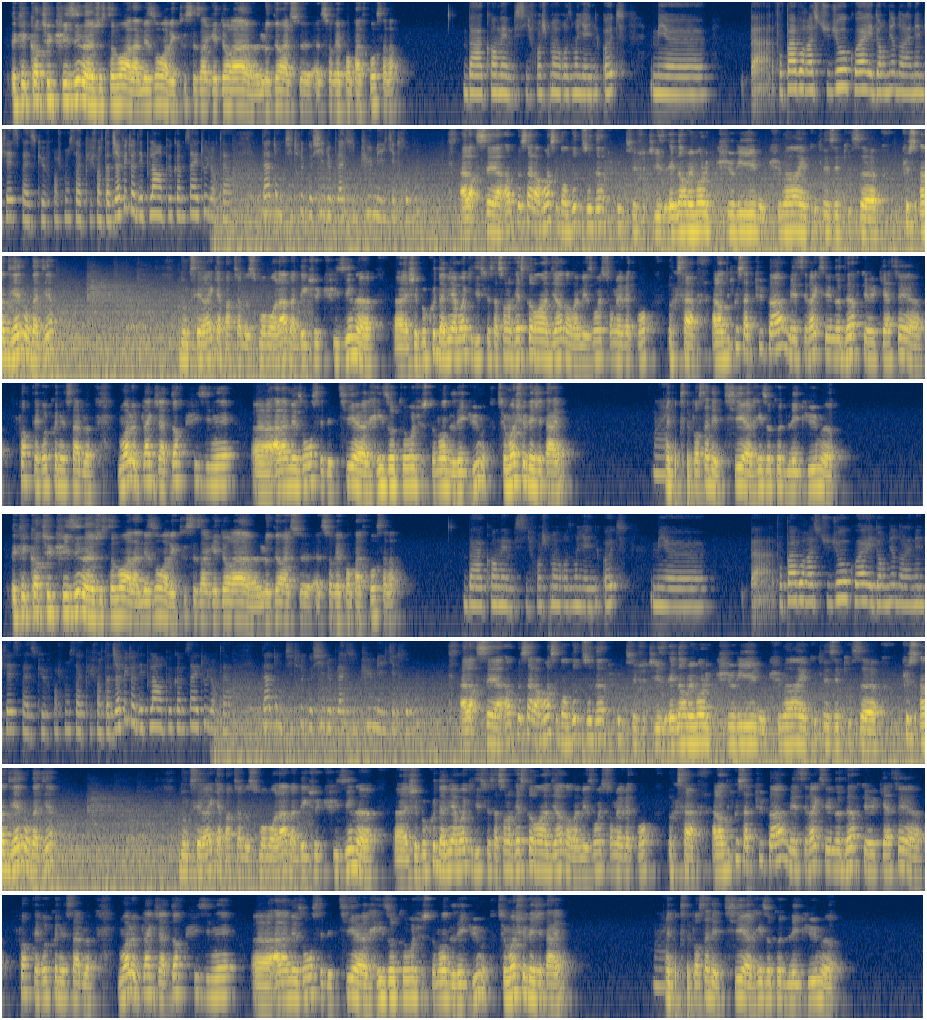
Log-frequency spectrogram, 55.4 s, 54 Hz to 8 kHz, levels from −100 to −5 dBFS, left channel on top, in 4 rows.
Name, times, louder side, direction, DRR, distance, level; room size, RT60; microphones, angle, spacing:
voice 1, 0.1-5.9 20.7-27.1 27.4-28.5 30.3-33.3 33.6-37.4 37.7-41.5 41.8-45.0 45.3-50.0 51.5-54.0, left 2 dB, 25° left, 0.7 m, -22 dB
voice 2, 6.9-9.3 9.7-10.6 11.2-17.3 17.7-20.2 30.5-30.8 38.6-38.7 51.3-51.6, left 3 dB, 90° left, 0.8 m, -32 dB
sound 1, 17.0-32.4, left 3 dB, 60° left, 0.6 m, -36 dB
10.0 x 5.4 x 4.0 m
head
